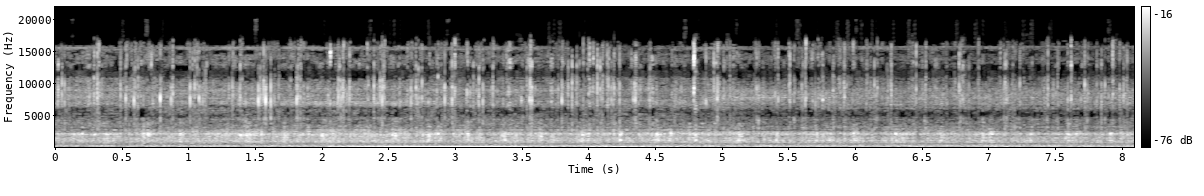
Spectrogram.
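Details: Axial SCX10 RC truck running with a busy, uneven rattle and faint squeaks; cause was loose screws, fixed by tightening them and WD-40 for the squeak.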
